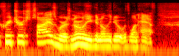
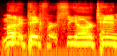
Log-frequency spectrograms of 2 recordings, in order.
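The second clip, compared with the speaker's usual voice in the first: slow, higher boxing-ring introduction; ringside announcer voice; 4 semitones higher than usual. Shown as a demonstration. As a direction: announce it like a fight night. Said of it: "It's just my ringside announcer voice".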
